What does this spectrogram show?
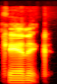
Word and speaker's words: Canik: your list mechanic right canik uh also century of course you get any clarification on the appropriate pronunciation they got all said canik so i'm going with kanik wow um yeah nobody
